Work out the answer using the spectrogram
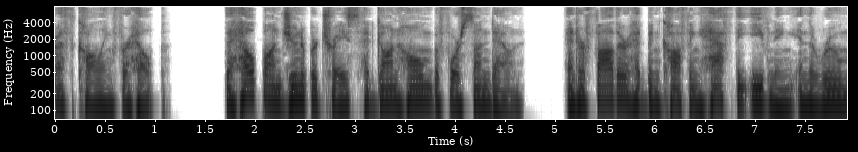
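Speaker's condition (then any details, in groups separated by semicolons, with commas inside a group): No condition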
